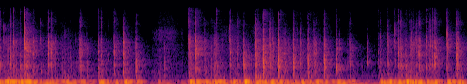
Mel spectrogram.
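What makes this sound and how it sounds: Fingertips of both hands rapidly tap the hollow keycaps of a black plastic membrane desktop keyboard. The result is a dense run of quick, light clicks and clatters with a bright edge over a steady low hum. Two brief lulls in the typing give way to renewed bursts.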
